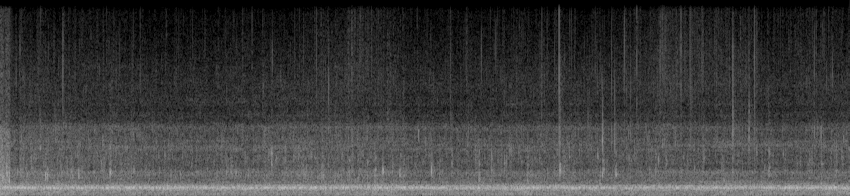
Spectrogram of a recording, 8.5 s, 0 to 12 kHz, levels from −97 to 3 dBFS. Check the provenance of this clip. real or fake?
real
